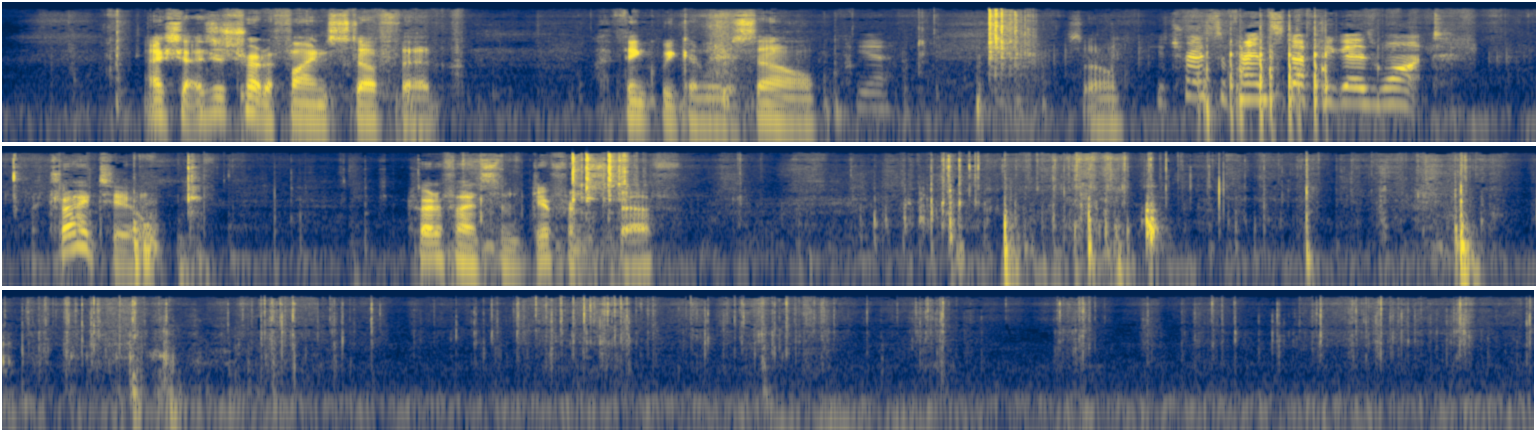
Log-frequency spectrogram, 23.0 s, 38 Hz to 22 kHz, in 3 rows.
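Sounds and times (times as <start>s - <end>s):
cardboard box rustling and crinkling: 11.7s - 23.0s.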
